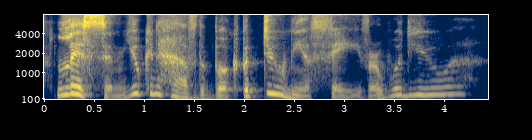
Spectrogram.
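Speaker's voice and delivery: high, swooping voice of a talking skull. Voicing a flaming skull on a throne greeting a player: voice of a skull on a throne. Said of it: "a voice, uh, emanates from the throne and says".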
